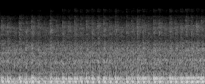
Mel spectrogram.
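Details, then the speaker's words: XR140 pit bike with swapped-in 125cc manual-clutch 4-speed engine, warming up: deep, even single-cylinder thump at steady idle, quiet scooter-like exhaust, no rattles or misfires; healthy. "I might put a different setup on here with a little bit louder muffler, just because it kind of sounds like a scooter."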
